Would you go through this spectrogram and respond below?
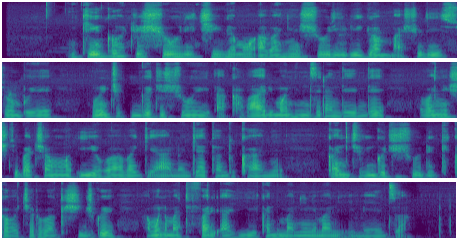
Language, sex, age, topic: Rundi, male, 18-24, education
